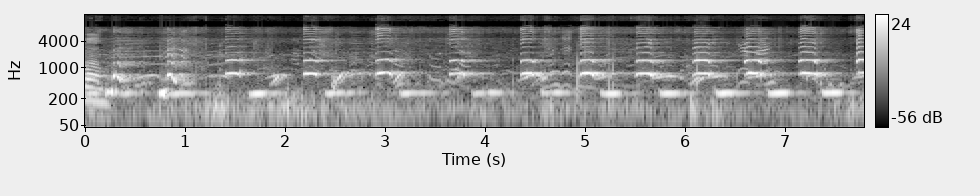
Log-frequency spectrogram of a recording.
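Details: Monkeys calling back and forth to each other: loud, harmonic, arching whoops overlap with short steady low hoots, repeated in bursts about twice a second and rising and falling in volume.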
